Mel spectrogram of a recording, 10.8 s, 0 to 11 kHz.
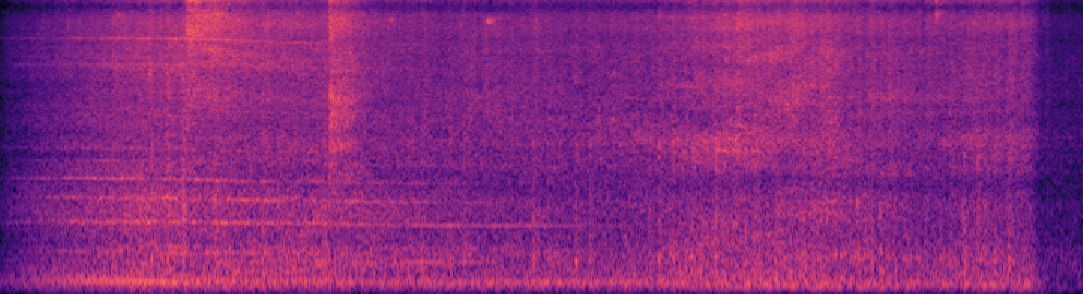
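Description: A long freight train led by a single AC44C6M diesel locomotive rumbles past, close and loud, its steady roar carrying faint clicks and brief metallic squeals from the wheels.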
